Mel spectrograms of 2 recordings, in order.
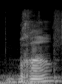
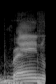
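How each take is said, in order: First: The word has a French pronunciation. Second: The word has an English pronunciation.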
